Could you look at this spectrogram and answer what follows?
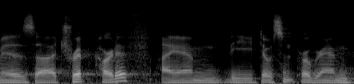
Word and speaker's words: Cardiff: to kill so okay my name is Tripp Cardiff I am the docent program manager at the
